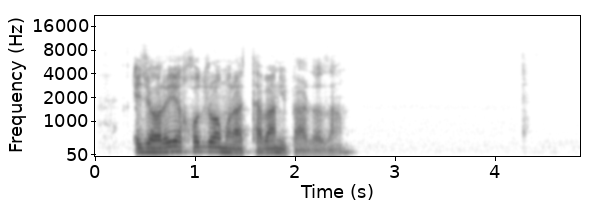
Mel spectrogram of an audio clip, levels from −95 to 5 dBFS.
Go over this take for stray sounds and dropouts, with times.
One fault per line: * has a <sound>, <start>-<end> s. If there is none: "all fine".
all fine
